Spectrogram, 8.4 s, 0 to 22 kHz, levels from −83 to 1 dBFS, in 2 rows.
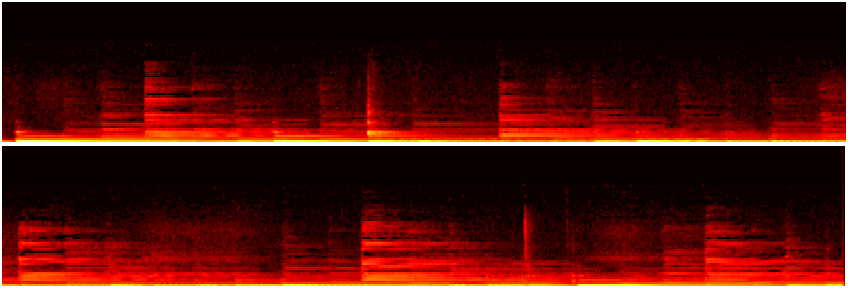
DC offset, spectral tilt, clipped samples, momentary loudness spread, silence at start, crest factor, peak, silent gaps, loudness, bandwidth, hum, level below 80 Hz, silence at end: under 0.1%; -8 dB/octave; under 0.1%; 12 LU; 0 s; 16 dB; -8 dBFS; none; -27 LUFS; 10 kHz; none; -52 dBFS; 0 s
